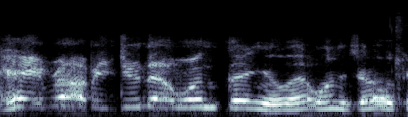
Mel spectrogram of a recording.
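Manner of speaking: high, playful mock request; imitating Scott. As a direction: lightly voice a buddy egging him on.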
